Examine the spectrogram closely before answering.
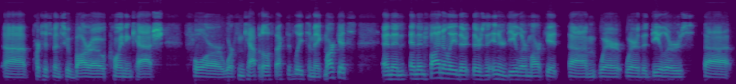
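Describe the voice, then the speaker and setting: Low-voiced man, halting executive on a muffled call. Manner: halting, explanatory. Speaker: company executive. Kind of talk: earnings call answer to analyst questions. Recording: dull, muffled conference-call audio.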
